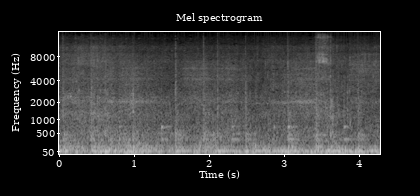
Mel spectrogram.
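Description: Wind buffeting the microphone, with a Shimano Twin Power XD spinning reel being cranked in a steady retrieve underneath, its turns giving faint ticks about twice a second.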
